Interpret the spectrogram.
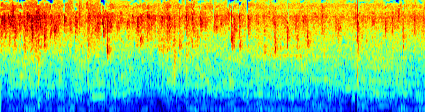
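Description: Onion and garlic sizzling in hot oil in a wok, a steady hiss with many small crackles that slowly eases off.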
